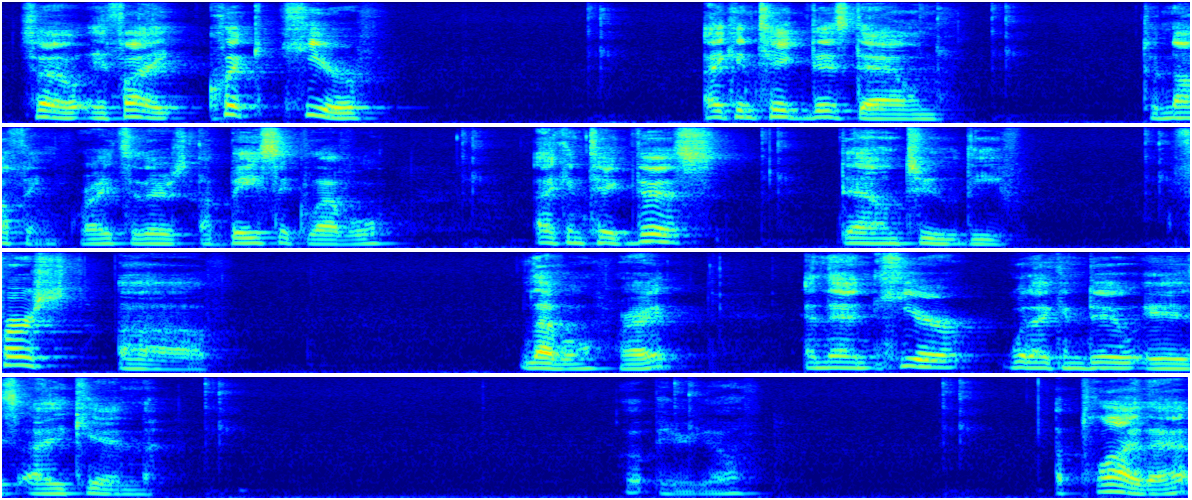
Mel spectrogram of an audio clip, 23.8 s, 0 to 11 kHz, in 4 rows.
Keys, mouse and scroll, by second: 0.7 click, 0.7 click, 2.9 click, 3.0 click, 4.2 click, 4.3 click, 4.6 click, 4.7 click, 4.9 click, 5.0 double click, 5.8 scroll up 1, 6.9 click, 6.9 click, 8.2 click, 8.5 click, 9.7 click, 9.8 click, 10.2 click, 11.5 double click, 11.6 double click, 11.7 double click, 18.8 click, 18.9 click, 21.2 click, 21.2 click, 22.5 click, 22.6 click.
